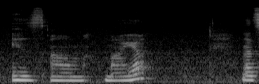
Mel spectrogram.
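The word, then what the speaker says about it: Maia: Um, another kit company that I do like is um, Maya. That's spelled M A I A.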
